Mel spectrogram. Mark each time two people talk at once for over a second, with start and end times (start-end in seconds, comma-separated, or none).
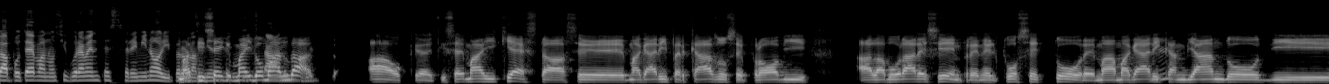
1.8-3.2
